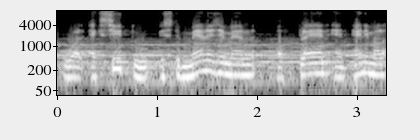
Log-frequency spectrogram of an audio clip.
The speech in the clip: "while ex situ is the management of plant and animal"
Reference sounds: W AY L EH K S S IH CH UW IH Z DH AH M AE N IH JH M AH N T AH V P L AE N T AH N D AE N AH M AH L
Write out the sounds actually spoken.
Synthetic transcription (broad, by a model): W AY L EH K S S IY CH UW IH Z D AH M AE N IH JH M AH N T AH F P L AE N AH N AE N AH M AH L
